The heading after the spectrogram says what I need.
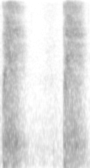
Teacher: There's no vibration. It's just air, P, right?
